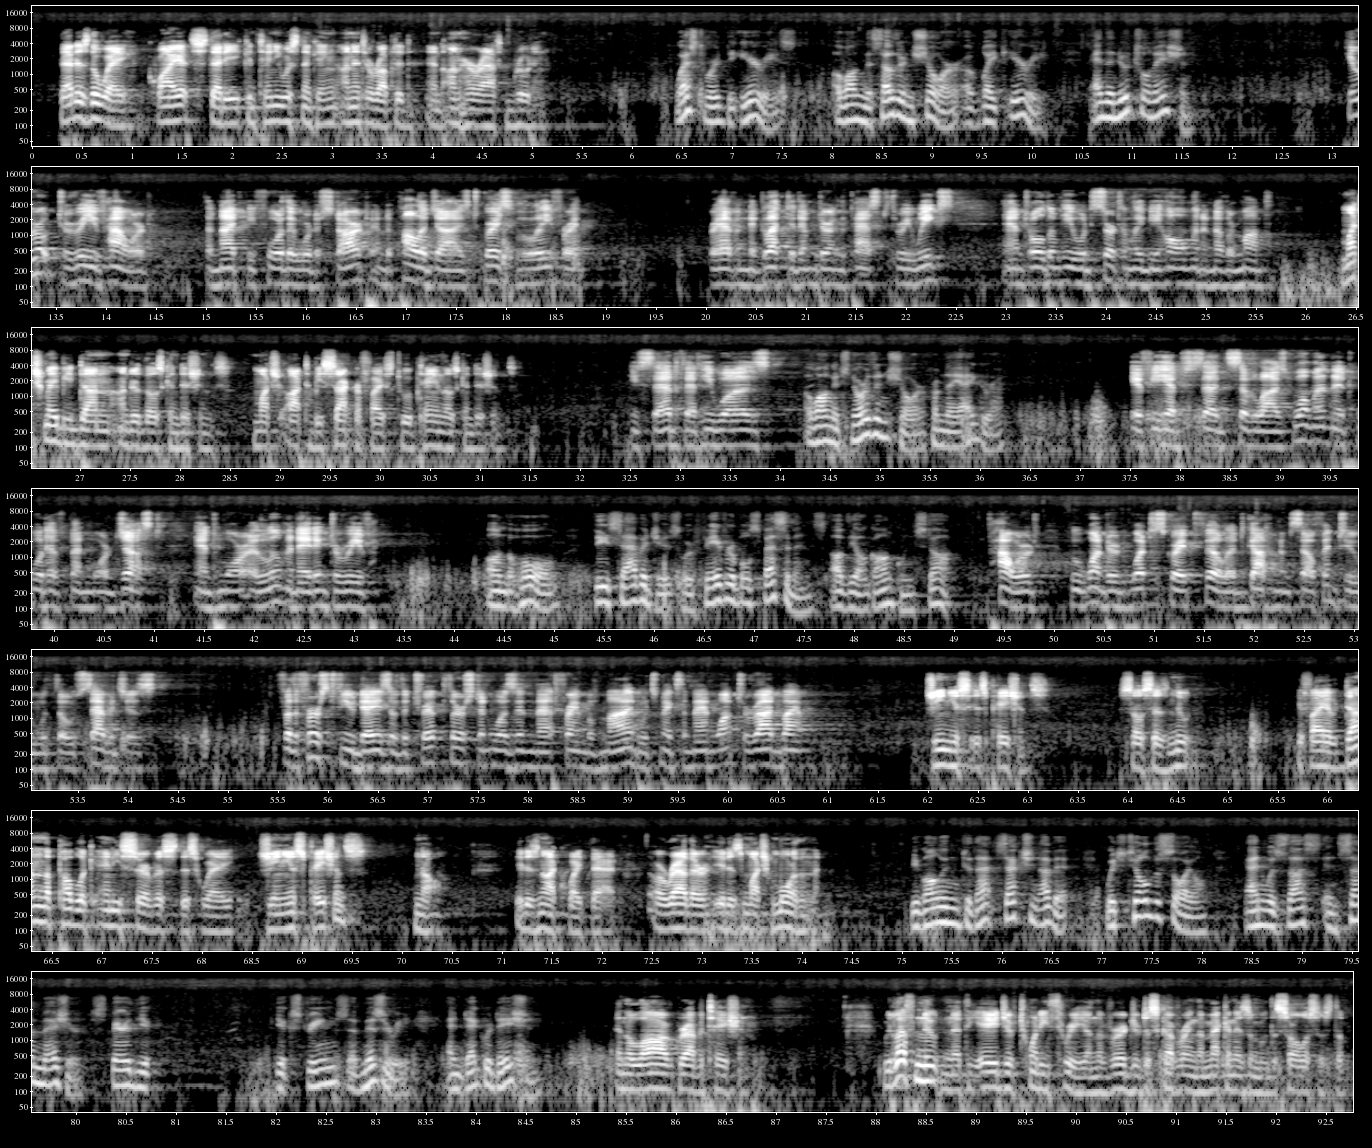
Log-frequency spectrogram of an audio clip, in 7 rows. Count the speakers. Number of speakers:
three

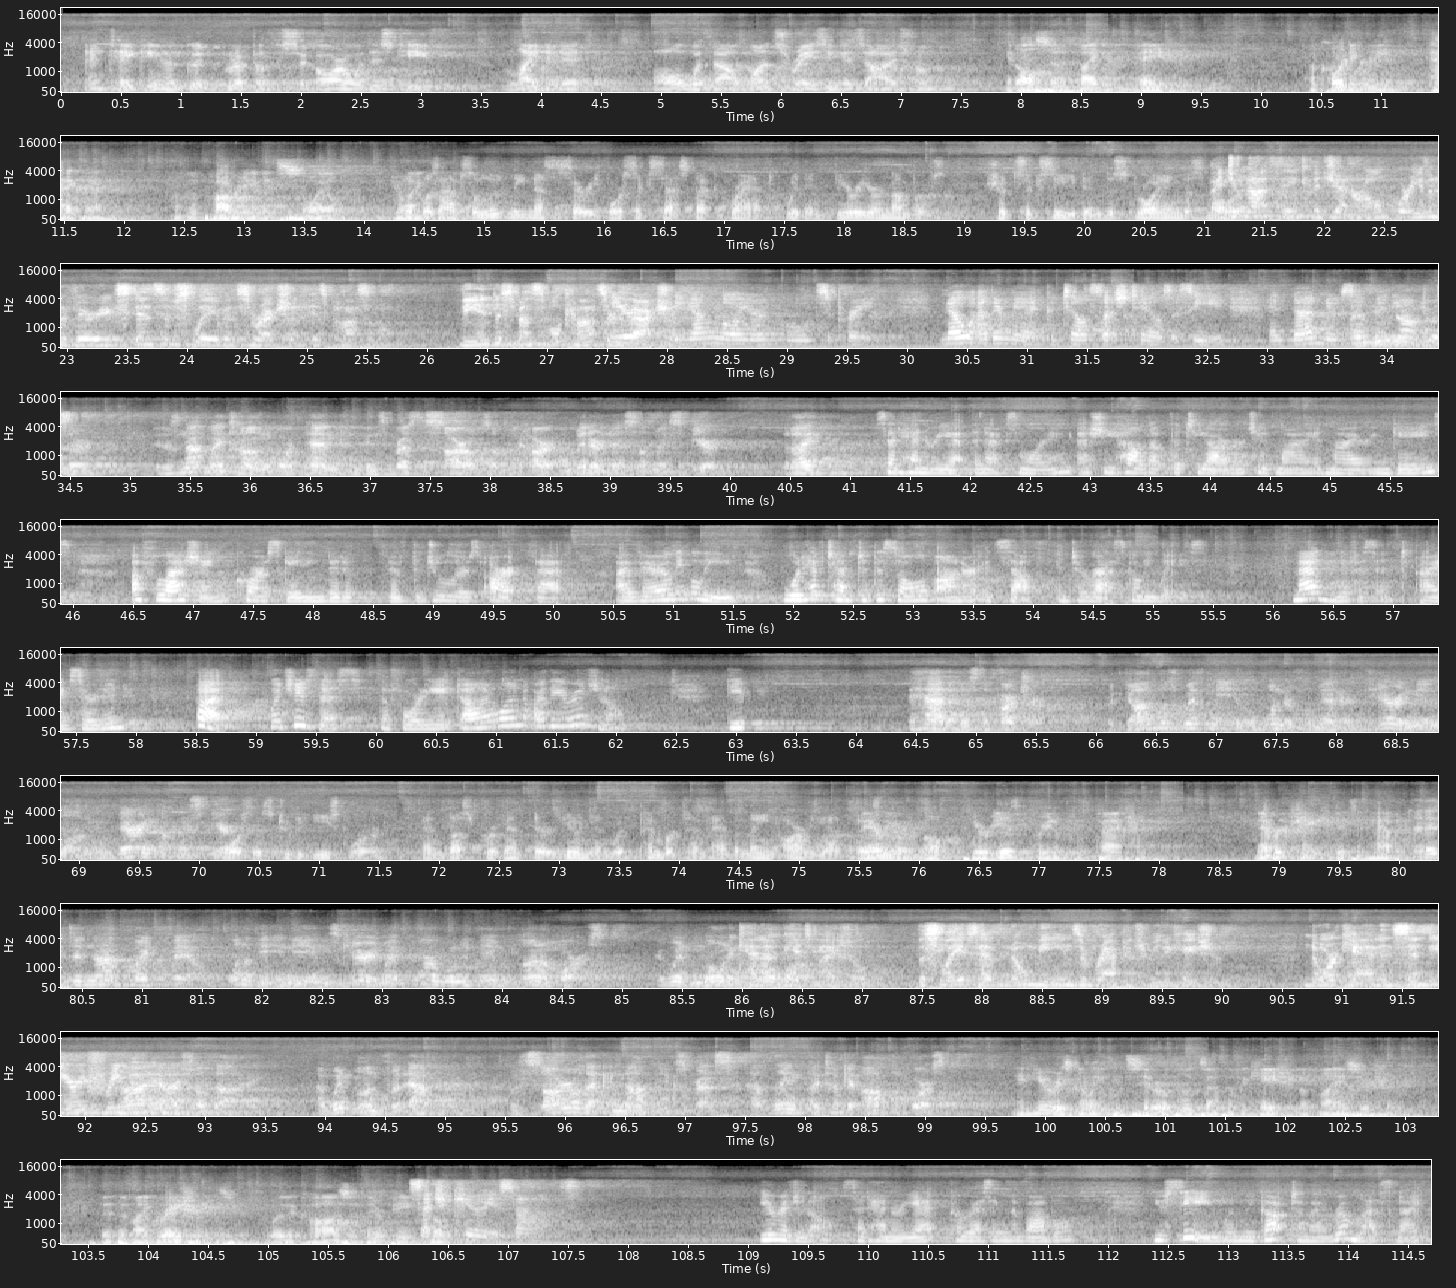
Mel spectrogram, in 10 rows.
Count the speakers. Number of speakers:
seven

